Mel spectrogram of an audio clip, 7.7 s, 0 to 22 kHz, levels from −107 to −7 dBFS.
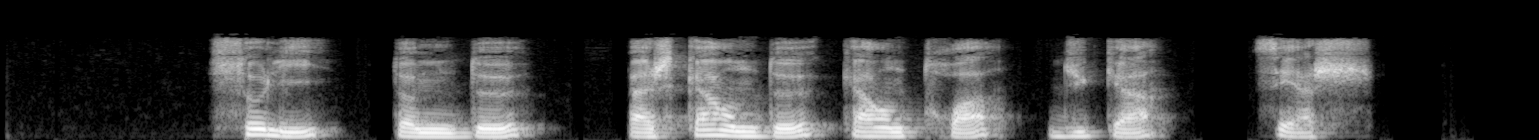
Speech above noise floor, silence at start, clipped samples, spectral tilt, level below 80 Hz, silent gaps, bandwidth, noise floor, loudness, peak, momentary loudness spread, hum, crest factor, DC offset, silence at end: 71 dB; 1.05 s; under 0.1%; -5.5 dB/octave; -56 dBFS; 1.87-1.96 s, 2.88-2.92 s, 6.00-6.24 s; 7.4 kHz; -86 dBFS; -17 LUFS; -4 dBFS; 12 LU; none; 16 dB; under 0.1%; 0.85 s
